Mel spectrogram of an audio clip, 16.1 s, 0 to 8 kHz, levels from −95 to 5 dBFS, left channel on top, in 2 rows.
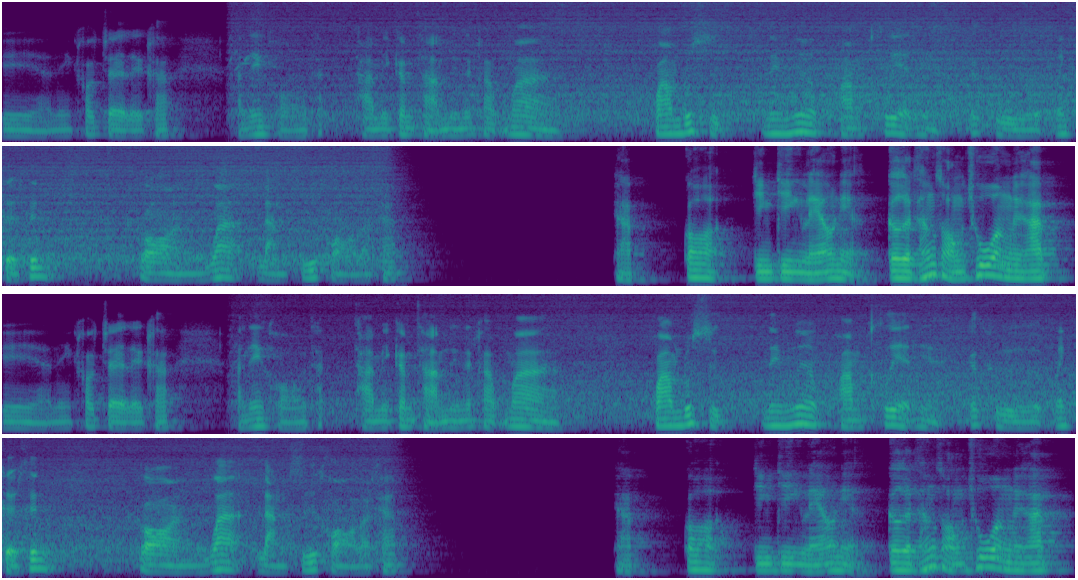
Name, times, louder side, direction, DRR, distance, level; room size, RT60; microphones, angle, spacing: voice 1, 0.0-5.4 5.7-8.5 9.1-11.0, right 2 dB, 25° right, 14 dB, 0.6 m, -39 dB
sound 1, 1.7-11.0, left 3 dB, 55° left, 3.7 m, -47 dB
voice 2, 13.7-15.9, left 4 dB, 80° left, 11 dB, 0.8 m, -32 dB
17.0 x 8.7 x 4.7 m, 0.68 s
head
